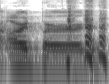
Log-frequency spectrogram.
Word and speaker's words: Ardbeg: It's 6 letters and it sounds the way it's written. That's right. Totally. That helps. Oh, that too. It's not, you can pronounce it. It's not, for lack of a better word, gibberish. Yeah, I hear all the time. I hear Ardbeg. Yeah, but it's close enough.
